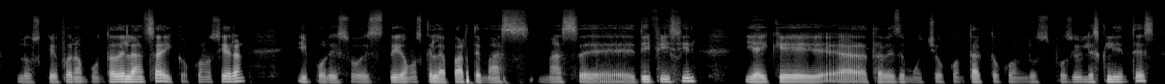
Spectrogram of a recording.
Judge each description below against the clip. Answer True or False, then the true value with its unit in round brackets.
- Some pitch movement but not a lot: False (1.9 semitones)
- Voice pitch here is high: False (105 Hz)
